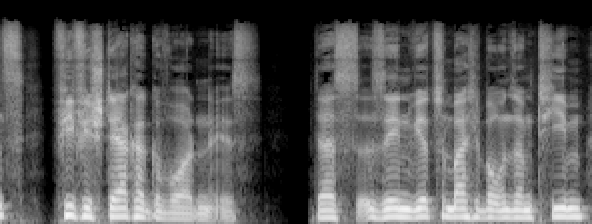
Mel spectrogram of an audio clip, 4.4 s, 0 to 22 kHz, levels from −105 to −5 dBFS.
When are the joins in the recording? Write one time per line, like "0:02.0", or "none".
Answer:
none

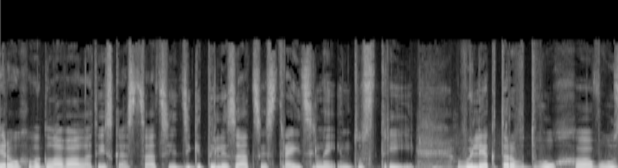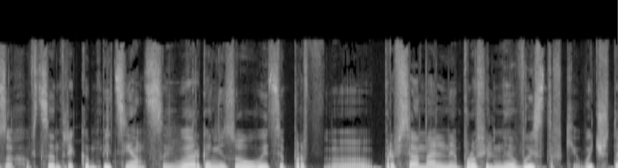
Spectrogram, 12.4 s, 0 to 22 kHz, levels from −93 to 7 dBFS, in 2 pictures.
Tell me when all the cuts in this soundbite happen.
0:06.5

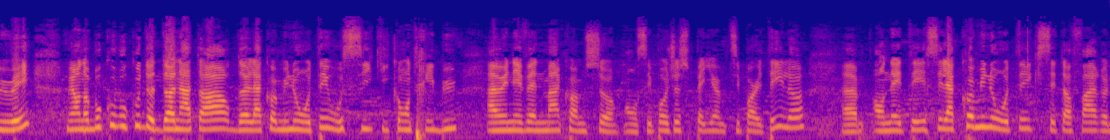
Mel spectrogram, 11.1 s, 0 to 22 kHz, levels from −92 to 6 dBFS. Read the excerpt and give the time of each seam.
none

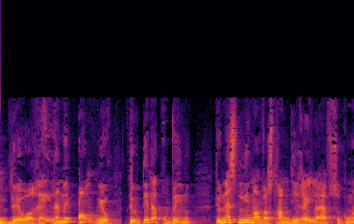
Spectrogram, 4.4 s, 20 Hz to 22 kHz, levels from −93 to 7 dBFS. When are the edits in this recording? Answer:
0:01.5

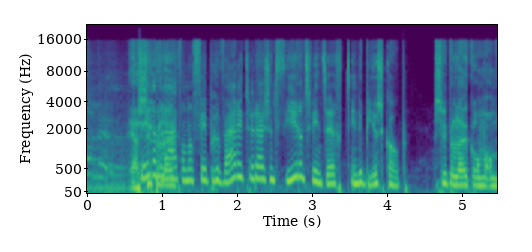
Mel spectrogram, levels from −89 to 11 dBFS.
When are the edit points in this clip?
0:01.2
0:03.5

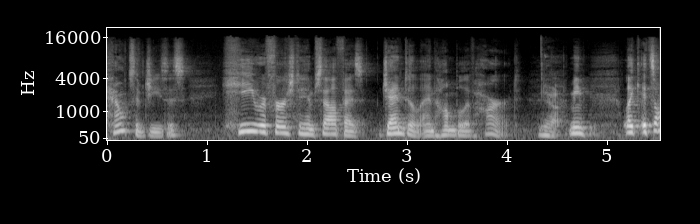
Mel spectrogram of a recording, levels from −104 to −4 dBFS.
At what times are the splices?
none

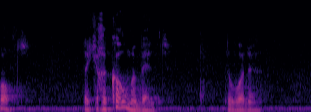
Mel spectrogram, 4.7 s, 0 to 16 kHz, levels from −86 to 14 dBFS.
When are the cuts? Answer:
0:01.2
0:03.4

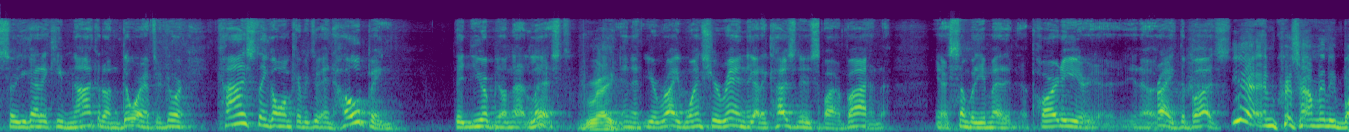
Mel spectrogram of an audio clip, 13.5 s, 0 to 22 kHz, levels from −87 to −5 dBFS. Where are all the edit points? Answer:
0:02.9
0:05.0
0:06.4
0:07.5
0:08.2
0:08.7
0:11.6

